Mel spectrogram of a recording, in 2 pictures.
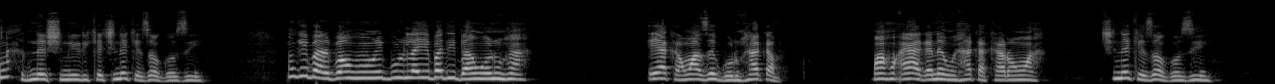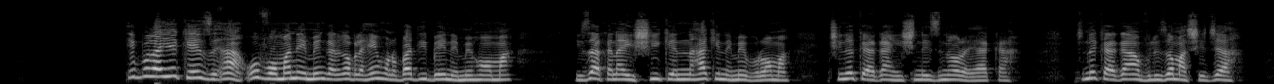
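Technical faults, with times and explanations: Throughout, transcoding between lossy codecs: the speech carries two layers of coding artefacts at once, the different artefacts heard together. The likely cause is an MP3 encode followed by an HE-AAC re-encode, both at a rate that sounds like about 48 kbit/s. The second codec spends bits reproducing the first one's errors and adds its own, so they stack. Nothing remains above 20.3 kHz.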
